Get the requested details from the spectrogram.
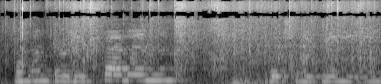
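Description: A plastic bag crinkles as a hand handles it.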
